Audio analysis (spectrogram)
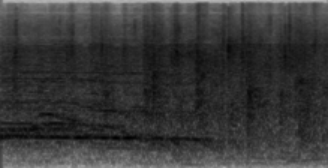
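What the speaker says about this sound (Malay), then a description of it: "Berikan tepukan gemuruh kesemuanya" A crowd at a Malaysian political rally gives a short burst of thunderous applause, steady and close for about two seconds, with faint crowd noise mixed in.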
